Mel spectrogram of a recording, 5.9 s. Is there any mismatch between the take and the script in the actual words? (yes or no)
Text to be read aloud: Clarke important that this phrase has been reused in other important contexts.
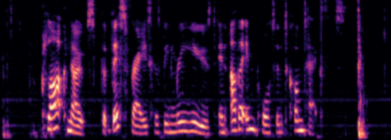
yes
